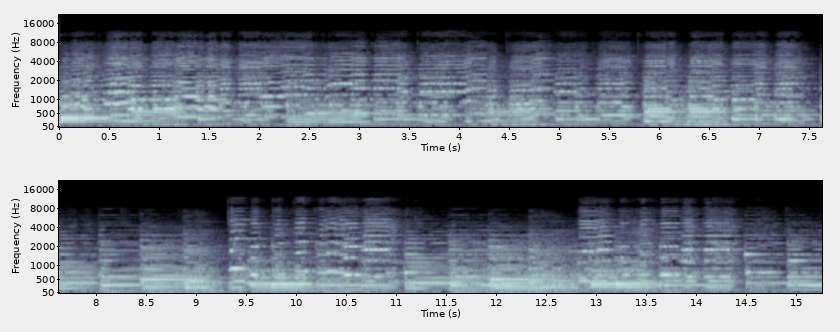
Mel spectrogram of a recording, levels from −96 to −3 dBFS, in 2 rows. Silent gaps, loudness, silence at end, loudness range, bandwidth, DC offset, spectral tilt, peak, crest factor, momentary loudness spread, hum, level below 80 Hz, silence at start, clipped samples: none; -23 LUFS; 0 s; 4 LU; 12 kHz; under 0.1%; -5.5 dB/octave; -6 dBFS; 16 dB; 7 LU; none; -46 dBFS; 0 s; under 0.1%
